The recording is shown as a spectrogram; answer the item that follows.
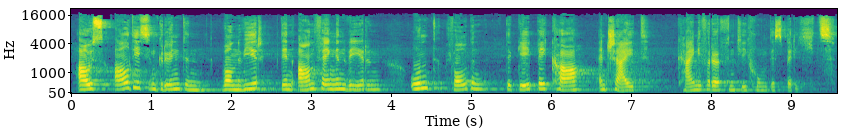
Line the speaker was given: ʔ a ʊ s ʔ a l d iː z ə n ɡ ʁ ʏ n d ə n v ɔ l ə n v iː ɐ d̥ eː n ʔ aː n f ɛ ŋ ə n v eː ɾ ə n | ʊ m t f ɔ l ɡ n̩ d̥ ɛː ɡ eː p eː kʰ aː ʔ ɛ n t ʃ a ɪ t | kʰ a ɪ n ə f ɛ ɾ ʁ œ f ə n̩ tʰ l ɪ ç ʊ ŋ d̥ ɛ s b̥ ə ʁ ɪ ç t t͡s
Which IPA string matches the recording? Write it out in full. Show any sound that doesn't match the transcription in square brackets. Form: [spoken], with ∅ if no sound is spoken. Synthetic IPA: ʔ a ʊ s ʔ a l d iː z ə n ɡ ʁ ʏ n d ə n v ɔ l ə n v iː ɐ d̥ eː n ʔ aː n f ɛ ŋ ə n v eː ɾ ə n | ʊ [n] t f ɔ l ɡ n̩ d̥ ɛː ɡ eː p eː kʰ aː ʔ ɛ n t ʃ a ɪ t | kʰ a ɪ n ə f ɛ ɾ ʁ œ f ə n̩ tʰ l ɪ ç ʊ ŋ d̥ ɛ s b̥ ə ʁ ɪ ç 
